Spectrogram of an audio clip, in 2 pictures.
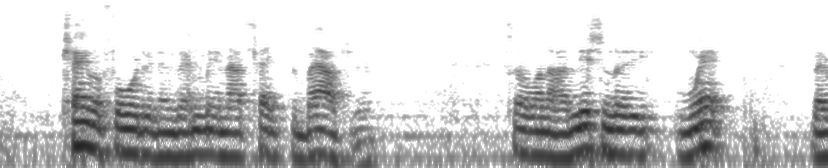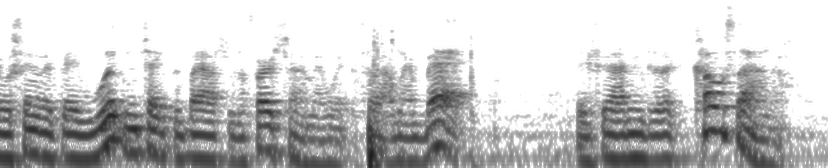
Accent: Dallas, Texas, United States; Right here in central Dallas, maybe 5 minutes from downtown.

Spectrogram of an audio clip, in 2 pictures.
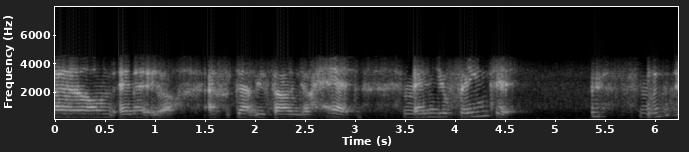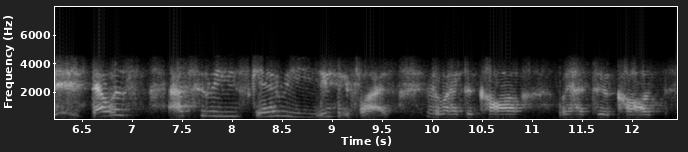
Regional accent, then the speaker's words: China; first language Cantonese; English is a second language; Because I dream about my hometown a lot.

